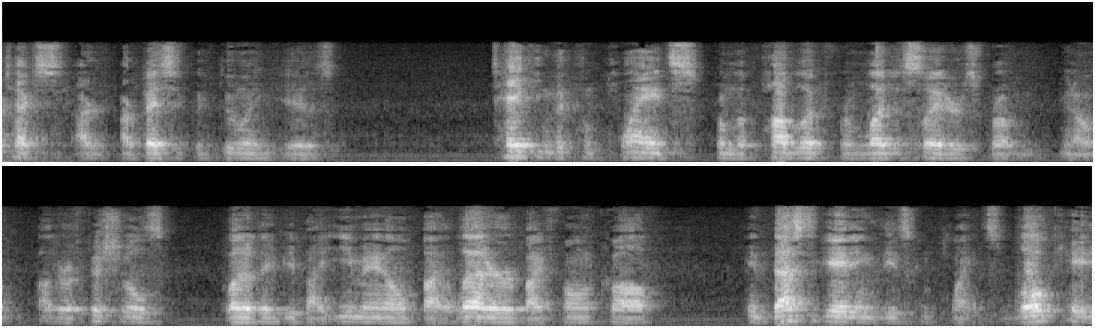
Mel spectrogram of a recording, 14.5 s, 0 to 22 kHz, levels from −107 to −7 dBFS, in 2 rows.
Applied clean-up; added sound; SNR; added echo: none; none; none; none.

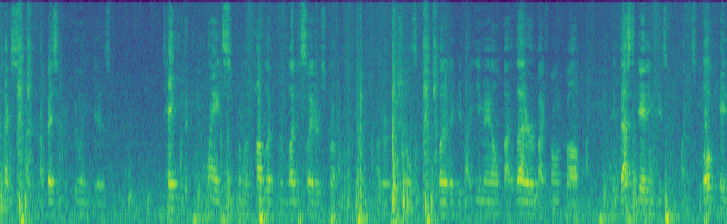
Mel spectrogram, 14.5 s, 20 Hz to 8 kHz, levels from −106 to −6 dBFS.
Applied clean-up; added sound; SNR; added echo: none; Walk, footsteps; 1 dB; none.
